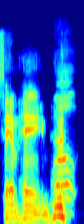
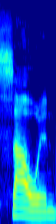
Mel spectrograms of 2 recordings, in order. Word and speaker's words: Samhain: a Halloween fan you would know how to pronounce Sam Hayne actual terminology is sowin but for the for the sake of the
